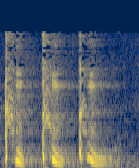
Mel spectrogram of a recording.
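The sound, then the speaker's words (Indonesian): Three quick, forceful demonstrated throat clears in a row, each a sharp burst followed by a gruff, voiced rasp, evenly spaced, with no talking. “Di antara lain yang beliau sebutkan dari talbisnya iblis, kencing itu dengan dia berdehem.”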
